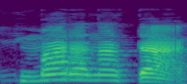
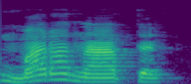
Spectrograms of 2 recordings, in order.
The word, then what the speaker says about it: Maranata: proverá Creia acredite se Maranata como dizemos nosso católicos ou Maranata com a tônica na penúltima sílaba como dizem os nossos irmãos separados os protestantes ou evangélicos não importa somos todos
